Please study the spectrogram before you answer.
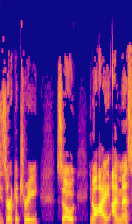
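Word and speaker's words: Xurkitree: This card I just pulled the other day, I think I pronounced it Zerktree, and it's really Zerkatree.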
